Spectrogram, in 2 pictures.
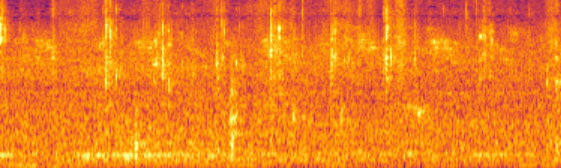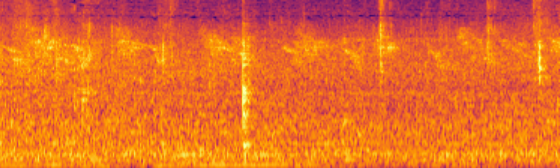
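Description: Close-miked eating by hand: wet chewing with many short lip-smacking and mouth clicks as soft rice and curry are eaten, over a steady low hum.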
